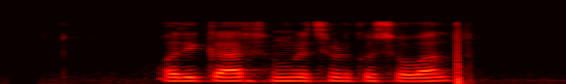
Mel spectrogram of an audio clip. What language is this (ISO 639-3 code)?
nep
